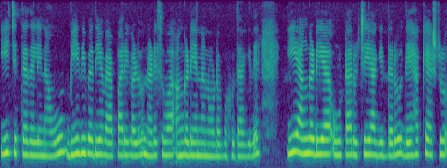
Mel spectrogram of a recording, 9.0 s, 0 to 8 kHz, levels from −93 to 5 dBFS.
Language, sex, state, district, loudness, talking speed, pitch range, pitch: Kannada, female, Karnataka, Belgaum, -16 LUFS, 105 wpm, 230-260 Hz, 245 Hz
